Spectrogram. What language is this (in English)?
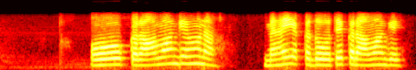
Punjabi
